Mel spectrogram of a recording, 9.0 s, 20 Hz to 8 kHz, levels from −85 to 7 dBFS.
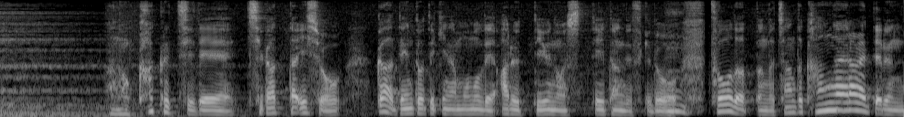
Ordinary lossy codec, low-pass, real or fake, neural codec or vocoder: none; none; fake; codec, 16 kHz, 16 kbps, FreqCodec, larger model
